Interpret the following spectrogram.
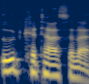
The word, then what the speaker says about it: utkatasana: Um so like you said chair pose, they may say chair and then utkatasana, right? Utkatasana. Yeah, let's do that. Did I say it right? Utkatasana.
